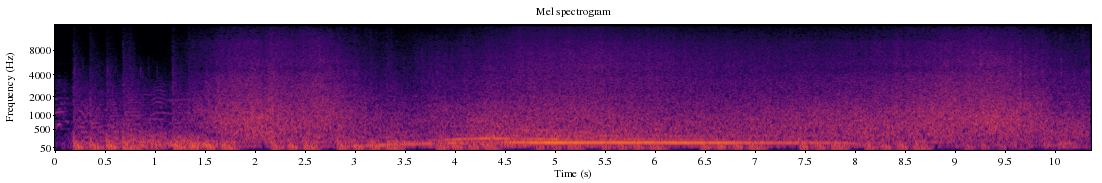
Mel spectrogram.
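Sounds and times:
ocean waves breaking on a beach: 0:00.1 - 0:10.3
low droning hum: 0:01.3 - 0:09.2.

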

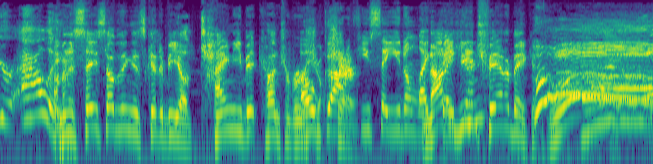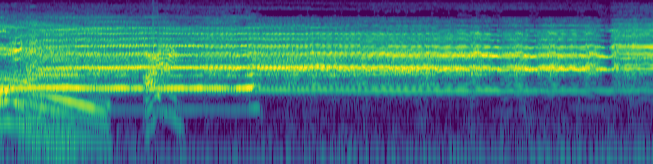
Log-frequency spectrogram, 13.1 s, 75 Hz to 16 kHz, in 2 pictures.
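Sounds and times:
speech: 0:00.5 - 0:06.7
person screaming loudly like a monster: 0:05.4 - 0:13.0.

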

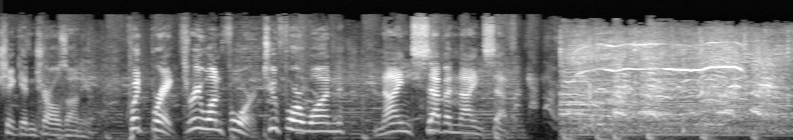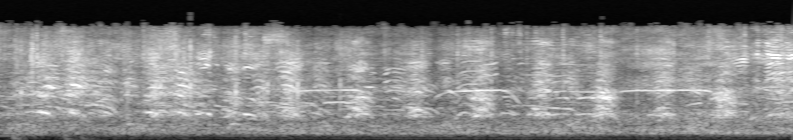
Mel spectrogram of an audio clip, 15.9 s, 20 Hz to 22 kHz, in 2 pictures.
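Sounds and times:
speech: 0:00.0 - 0:06.3
large crowd cheering and shouting at an air base departure: 0:05.4 - 0:15.8.

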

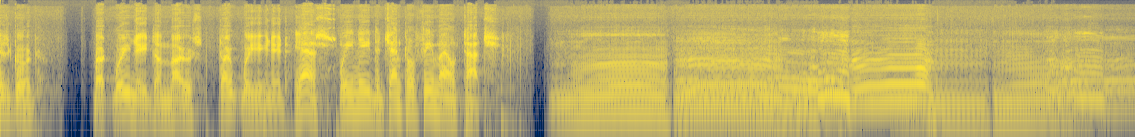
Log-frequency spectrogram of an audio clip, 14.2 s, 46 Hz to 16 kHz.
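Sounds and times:
speech: 0:00.0 - 0:00.6, 0:01.2 - 0:09.2
several cows mooing in overlapping bellows: 0:07.0 - 0:14.1.

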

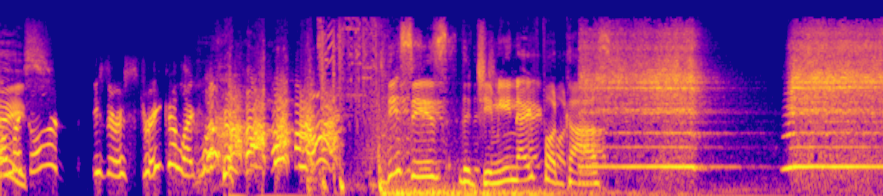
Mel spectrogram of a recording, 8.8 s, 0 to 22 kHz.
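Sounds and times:
speech: 0:00.1 - 0:06.3
laughter: 0:02.0 - 0:03.4
steam whistle blowing signaling quitting time: 0:05.8 - 0:08.8.

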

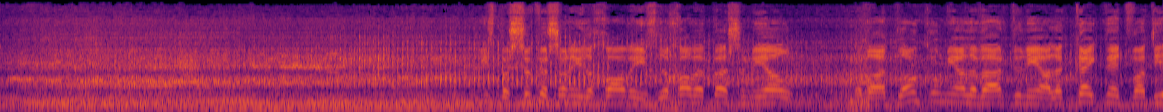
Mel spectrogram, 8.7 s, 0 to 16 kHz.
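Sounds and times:
drifting car engines revving: 0:00.0 - 0:08.7
low-hovering helicopter roaring: 0:00.0 - 0:08.7
speech: 0:03.8 - 0:08.7.

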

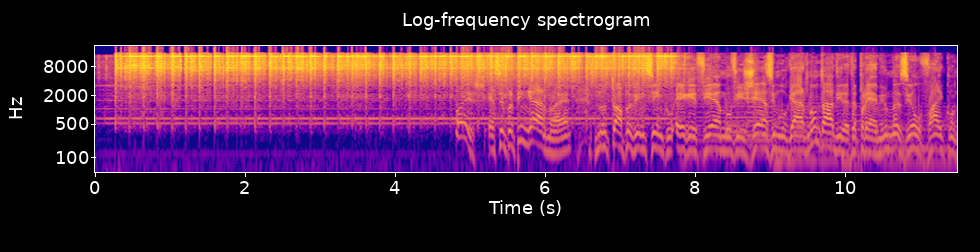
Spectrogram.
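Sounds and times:
cascade of coins pouring and clinking: 0:00.0 - 0:07.9
speech: 0:04.8 - 0:11.4.

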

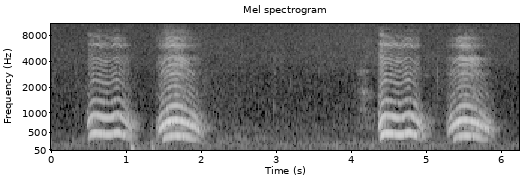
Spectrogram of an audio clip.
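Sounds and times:
spotted eagle-owl hooting: 0:00.5 - 0:02.2, 0:04.4 - 0:06.0.

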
